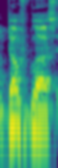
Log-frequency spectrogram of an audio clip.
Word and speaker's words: Dubh Glas: like that yeah now delft glass is still Dubh GLA s yeah as you know bh is pronounced in scots gaelic with a V like a look so Buddha how vain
